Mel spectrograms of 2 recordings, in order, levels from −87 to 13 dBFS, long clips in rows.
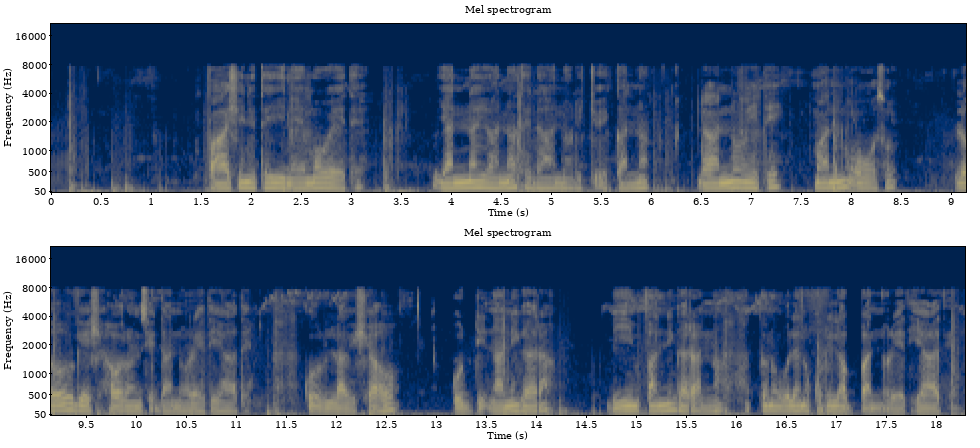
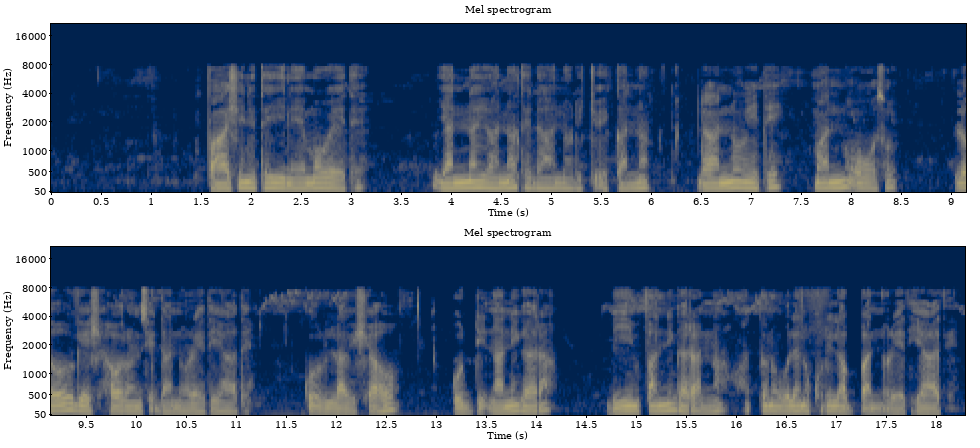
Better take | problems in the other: second | background sound (Walk, footsteps); 14 dB below the speech

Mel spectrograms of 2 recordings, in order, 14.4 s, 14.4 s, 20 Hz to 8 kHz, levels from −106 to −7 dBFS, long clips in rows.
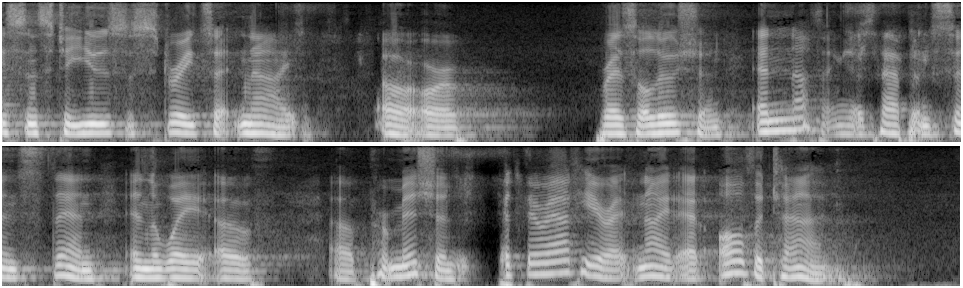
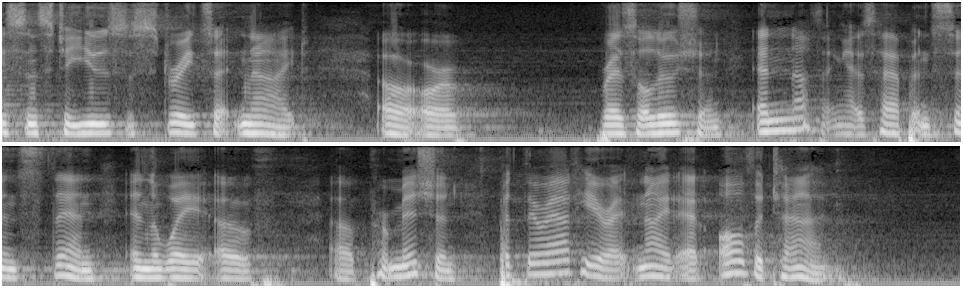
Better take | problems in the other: second | noise reduction (neural mask model Resemble Enhance denoiser)

